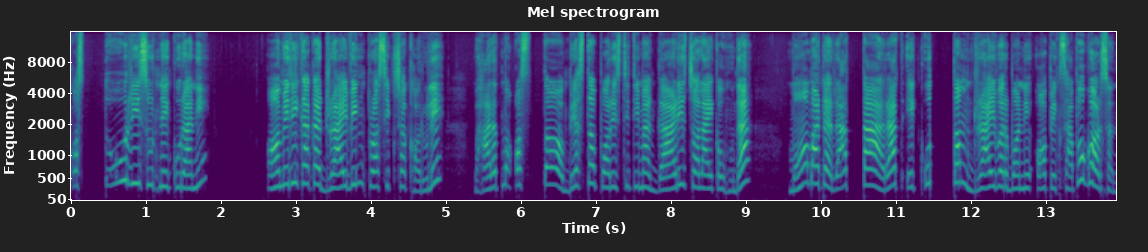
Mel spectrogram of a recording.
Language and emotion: Nepali, angry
